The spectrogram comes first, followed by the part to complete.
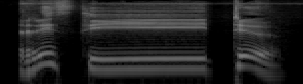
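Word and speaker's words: receipt: रिसीट रिसीट आधा पा है ना यह लिखा हुआ जो आधा पा लगा हुआ है ट से पहले यह मत पढ़ना यह गलत लिखा हुआ है वहां पे इसे रिसीप्ट बोलते हैं जब आप कहीं पैसा देते हो तो कहते हो ना भैया प्रूफ के तौर में कोई रसीद मिलेगी इस रसीद से ही इंग्लिश का वर्ड बना है रिसीप्ट रिसीप्ट नहीं आधा पा नहीं लगाना है रिसीट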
